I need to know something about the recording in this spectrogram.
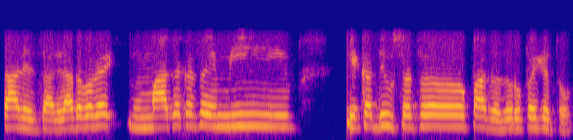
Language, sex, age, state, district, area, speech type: Marathi, male, 30-45, Maharashtra, Mumbai Suburban, urban, conversation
